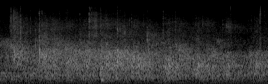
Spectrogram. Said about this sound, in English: They are still going to clap.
